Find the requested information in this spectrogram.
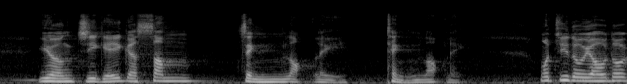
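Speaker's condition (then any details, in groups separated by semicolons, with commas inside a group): No condition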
